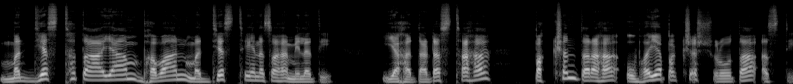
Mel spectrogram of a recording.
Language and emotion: Sanskrit, neutral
